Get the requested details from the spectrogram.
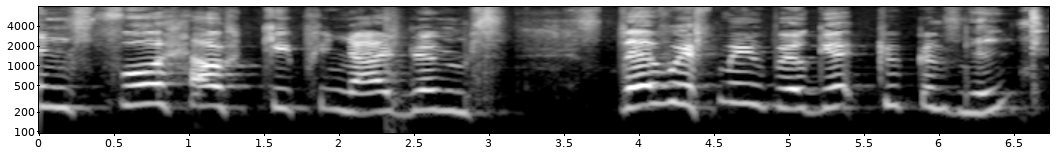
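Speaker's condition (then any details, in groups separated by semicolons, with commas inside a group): Cerebral palsy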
